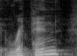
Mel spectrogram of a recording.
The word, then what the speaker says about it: Ripon: Yeah, it was called, I called it Ripon, but I got corrected a while ago by a member of Congress that I should pronounce it Ripon, because... – It's R-I-P-O-N.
